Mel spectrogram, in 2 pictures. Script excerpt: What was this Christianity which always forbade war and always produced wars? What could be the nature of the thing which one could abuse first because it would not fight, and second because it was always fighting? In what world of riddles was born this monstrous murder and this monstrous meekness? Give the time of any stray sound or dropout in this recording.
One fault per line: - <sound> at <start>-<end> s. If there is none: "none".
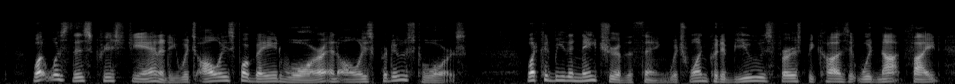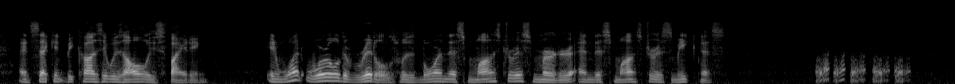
- laugh at 17.7-18.7 s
